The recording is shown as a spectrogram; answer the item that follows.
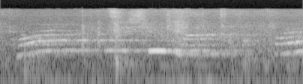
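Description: A long, high-pitched wailing call that rises at the start and is held for about a second, followed by a second, shorter one near the end.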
